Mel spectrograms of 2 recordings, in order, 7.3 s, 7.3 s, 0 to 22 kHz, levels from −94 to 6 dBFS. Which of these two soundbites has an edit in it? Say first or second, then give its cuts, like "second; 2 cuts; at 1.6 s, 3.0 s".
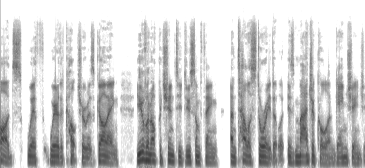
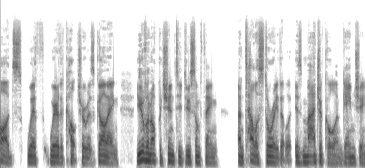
first; 1 cut; at 4.4 s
